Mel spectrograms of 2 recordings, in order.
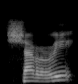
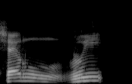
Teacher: Syarri di sini walaupun ada tasydid tapi lihat dia bertanda kasrah sehingga dia dibacanya tipis saja terakik ya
